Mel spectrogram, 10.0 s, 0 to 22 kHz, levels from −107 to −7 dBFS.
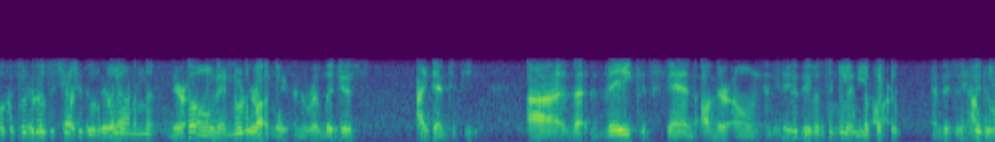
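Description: From the first moment to the end, the speech sounds thin, boxed-in and buzzy, with a synthetic, rasping edge on every syllable and nothing above 3.5 kHz and little below 300 Hz. This is the AMR narrowband mobile codec at work, heavily degraded. The voice is rebuilt from a vocal-tract model excited by only a few pulses per short sub-frame, and the coarseness of that rebuilding points to one of the lowest modes, around 5.9 kbps.

Between 1.66 and 1.76 s the level suddenly sags, by about 10 dB at its deepest, and parts of the sound thin out or drop away for roughly 70 ms in total within that window. The likely cause is speech suppressed in double talk: with both ends talking at once, the echo canceller could not tell this talker apart from loudspeaker echo and pulled the signal down.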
